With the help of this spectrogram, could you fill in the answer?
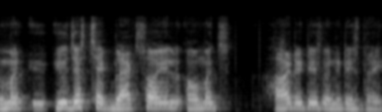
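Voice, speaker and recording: Against a quiet background, a man speaks in a high voice at a moderate pace. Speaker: exam coaching teacher. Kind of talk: online lecture.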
